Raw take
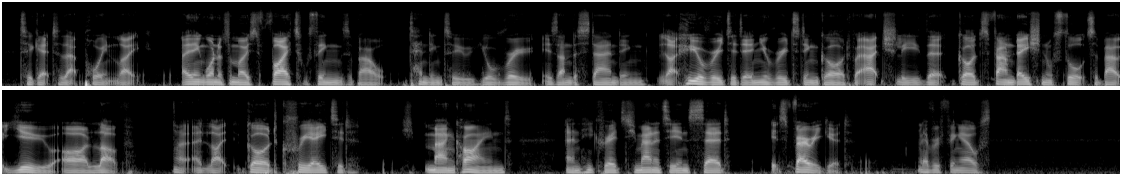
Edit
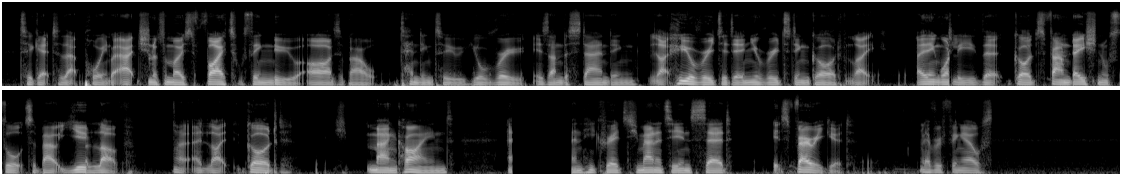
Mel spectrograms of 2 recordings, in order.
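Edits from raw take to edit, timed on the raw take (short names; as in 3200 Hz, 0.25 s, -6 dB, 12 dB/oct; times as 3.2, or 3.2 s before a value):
1.09–2.12 swap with 8.53–8.91
11.46–12.02 move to 3.38
13.96–14.63 cut
15.34 stutter 0.03 s, 4 plays
16.86 insert silence 0.60 s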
